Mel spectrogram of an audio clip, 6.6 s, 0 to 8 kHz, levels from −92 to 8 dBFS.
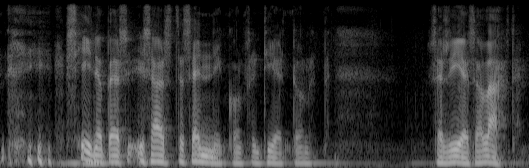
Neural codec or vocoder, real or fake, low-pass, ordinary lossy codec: none; real; 7.2 kHz; none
